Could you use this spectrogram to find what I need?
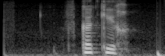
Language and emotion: Russian, neutral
